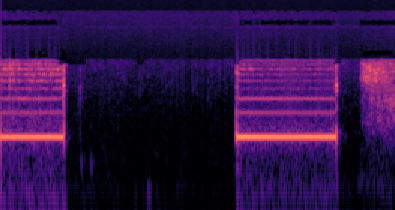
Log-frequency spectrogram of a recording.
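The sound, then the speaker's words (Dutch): A telephone ringback tone sounds on the line as a call is placed from BNR radio: two steady, buzzy mid-pitched tone bursts separated by a long silence, followed by a short hiss of line noise as the call connects. “Ja, ik had mijn belletje natuurlijk al min of meer aangekondigd, maar komt het uit dat ik je even bel?”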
